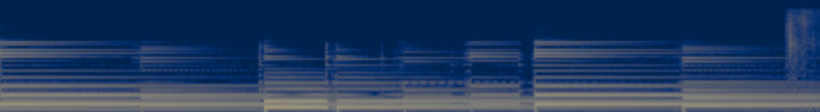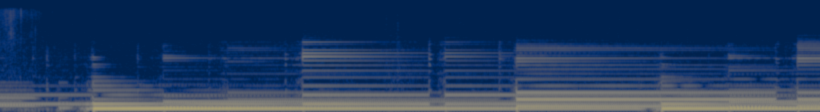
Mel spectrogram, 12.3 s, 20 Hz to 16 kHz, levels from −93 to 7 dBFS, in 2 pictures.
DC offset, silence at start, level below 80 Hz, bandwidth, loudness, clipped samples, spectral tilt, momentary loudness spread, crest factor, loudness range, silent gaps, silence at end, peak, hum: under 0.1%; 0 s; -64 dBFS; 6 kHz; -33 LUFS; under 0.1%; -9.5 dB/octave; 11 LU; 14 dB; 6 LU; none; 0 s; -18 dBFS; none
